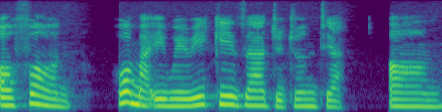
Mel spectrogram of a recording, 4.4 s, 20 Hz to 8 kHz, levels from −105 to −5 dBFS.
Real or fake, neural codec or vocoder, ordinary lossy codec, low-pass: real; none; none; none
